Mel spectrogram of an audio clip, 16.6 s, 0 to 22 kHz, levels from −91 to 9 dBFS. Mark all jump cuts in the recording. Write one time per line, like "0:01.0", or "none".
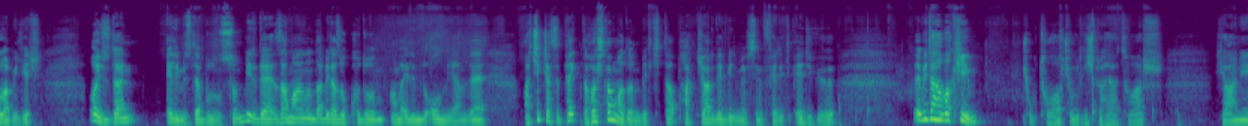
0:13.6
